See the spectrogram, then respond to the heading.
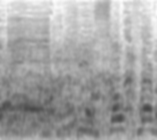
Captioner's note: laughter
